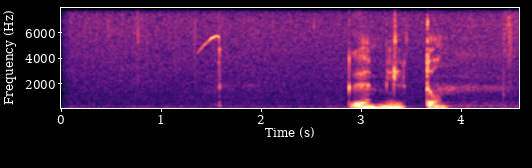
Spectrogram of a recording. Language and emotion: Russian, sad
